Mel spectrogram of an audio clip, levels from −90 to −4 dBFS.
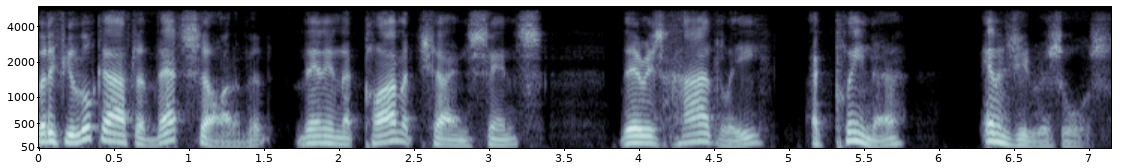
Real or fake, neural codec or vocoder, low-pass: fake; codec, 44.1 kHz, 7.8 kbps, Pupu-Codec; 5.4 kHz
